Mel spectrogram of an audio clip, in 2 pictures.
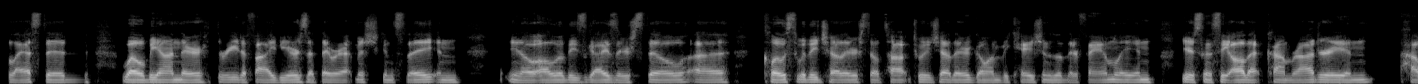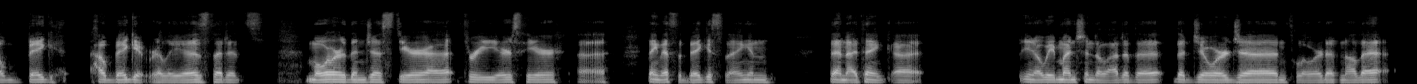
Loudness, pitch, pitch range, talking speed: -24 LUFS, 105 Hz, 105-110 Hz, 195 wpm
